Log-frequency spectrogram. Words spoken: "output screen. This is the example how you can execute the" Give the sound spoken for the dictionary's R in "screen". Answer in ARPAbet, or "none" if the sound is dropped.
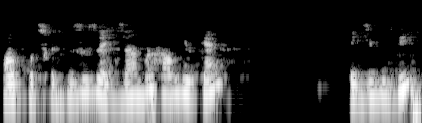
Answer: none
